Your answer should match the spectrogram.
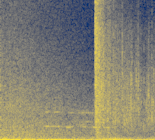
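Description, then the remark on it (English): An explosive with a high-yield pulse, planted on a rock, detonates partway through over a steady low rumble: a sudden loud crack that spreads into a dense, crackling roar. No one speaks. “We planted an explosive with a high-yield pulse on that rock we just left.”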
